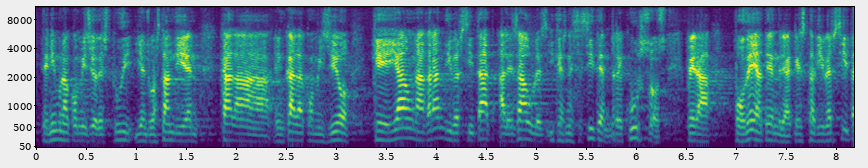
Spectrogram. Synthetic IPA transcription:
t̪enimunakomizjoðest̪uðiʔienzwest̪and̪ieŋ | kaðaeŋkaðakomiziokejaunaɣ̞ɾand̪iβ̞eɾsit̪at̪alezawlezikeznese̥sit̪enrekuɾsos | peɾapoð̞eɾat̪end̪ɾeakɛst̪aðiβ̞eɾsit̪

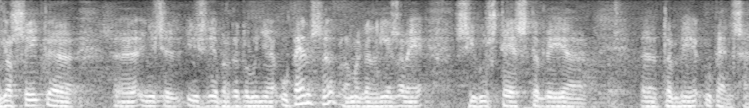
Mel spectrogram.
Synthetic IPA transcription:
jɔsekə | inisinis̬iipəɾkət̪əluɲəʔupɛnsəpɾɔməɣɾəðəɾiəs̬əβɛ | siβust̪ɛst̪əmbe | t̪əmbeupɛnsə

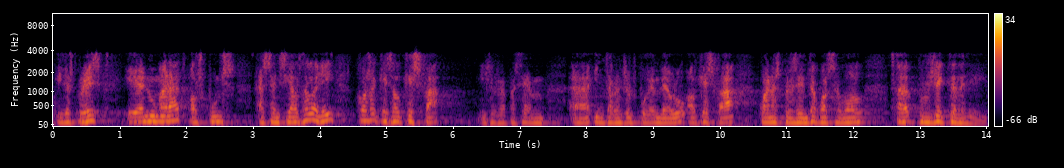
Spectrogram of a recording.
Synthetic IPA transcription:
iðəspɾez | eənuməɾat̪əlˠspunz̥ | əsənsialˠzðələʎejkɔzəkezəlˠkɛsfa | isərəpəsɛməint̪əɾβənsjonspuɣɛmbɛwɾuʔəlˠkɛsfakwanəspɾəzent̪əkwalˠsəβ̞ɔlˠ | əpɾuʒɛk̚t̪əðəʎḛj

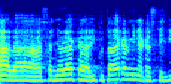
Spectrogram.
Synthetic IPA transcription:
alaseɲoɾakaðiput̪aðakaminakast̪eŋɡi

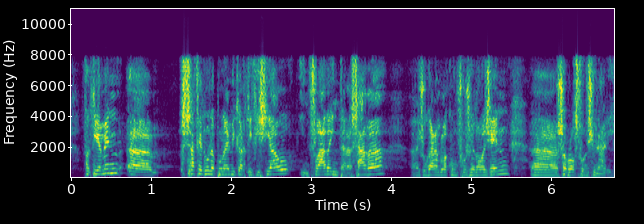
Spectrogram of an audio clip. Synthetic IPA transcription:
əfəkt̪iβəmenə | safet̪unəpulɛmikəːɾt̪ifisialˠiɱflaðəint̪əɾəsaðə | ʒuɣanəmləkuɱfuzjoðələʒensoβɾəːlˠsfunsiunaɾi

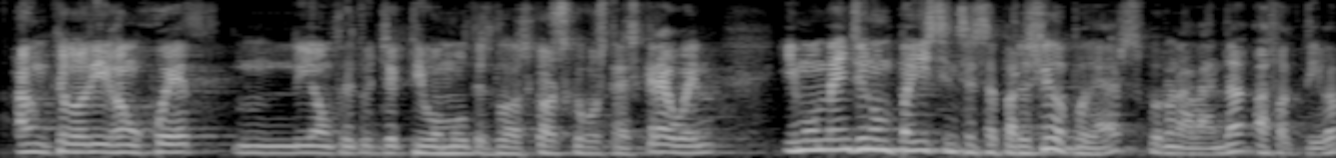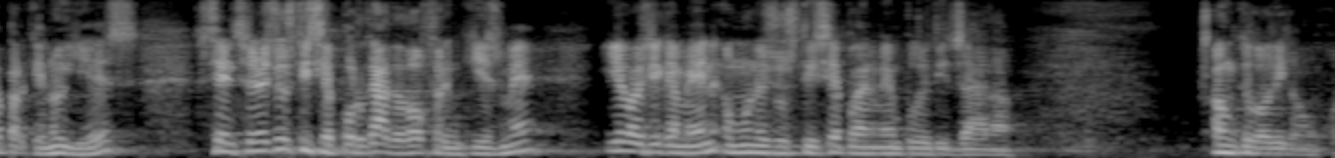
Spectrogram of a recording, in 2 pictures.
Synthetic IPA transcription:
əwŋkəloðiɣəuŋxweθniaũɱfɾet̪ub̚d͡ʒək̚t̪iwəmːolˠt̪əzðələskɔzəskəβust̪ɛskɾɛwən | imolˠmɛɲʲd͡ʒənumpəisːensesəpəɾəs̬ioðəpuðɛɾspəɾunəβand̪əʔəfək̚t̪iβ̞əpəɾkɛnojesːenseunəʒust̪isiəpuɾɣaðəðəlˠfɾəŋkizmeilɔʒikəmenəmbunəʒust̪isiəplɛnəmempulit̪id͡zaðə | əwŋkəloðiɣəuŋx

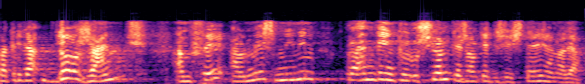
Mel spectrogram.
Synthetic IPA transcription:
bat̪ɾiðad̪ozaɲs | əɱfeəlˠmezminimpland̪əiŋkluzjoŋkezəlˠkəːɡzist̪ɛʃənəʎa

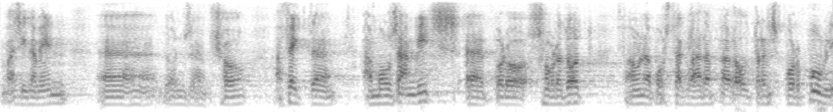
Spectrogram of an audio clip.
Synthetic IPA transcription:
ba̰ʒikəmen | d̪ɔnzəʃɔ | əfɛk̚t̪əː | mɔlˠzambit͡spəɾɔsoβɾət̪ot̪faunəpɔst̪əklaɾəpəɾəlˠt̪ɾənspɔrt̪̚puβli

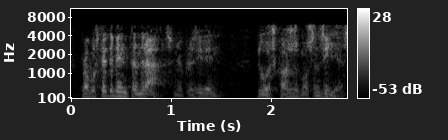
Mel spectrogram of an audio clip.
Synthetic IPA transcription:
pɾɔβust̪et̪ːɐmbẽnt̪ənd̪ɾasəɲoɾpɾəziðent̪ | d̪uəskɔzəzmot̪sə̃nziʎəs

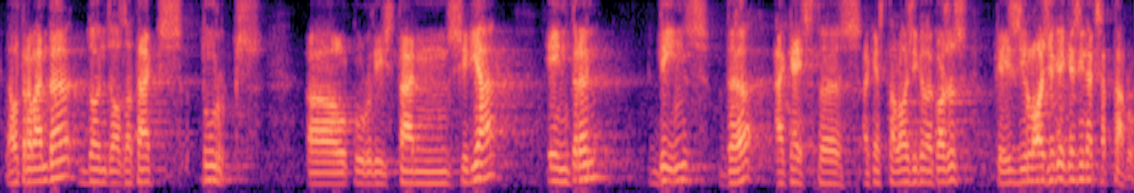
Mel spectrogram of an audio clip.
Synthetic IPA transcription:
d̪alˠt̪ɾəβ̞and̪əd̪ɔnzəlˠzət̪akst̪uɾkz̥ | əlˠkuɾðist̪ansiɾia | ent̪ɾən | d̪inzd̪əːkɛst̪əsəkɛst̪əlɔʒikəðəkɔzəs | kəezilɔʒikəikezinəksəp̚t̪aβlə

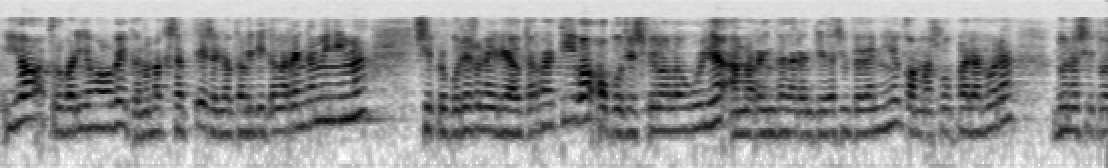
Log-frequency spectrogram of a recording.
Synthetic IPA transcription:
iɔt̪ɾuβəɾiəmɔlˠβ̞ekənoməksəp̚t̪ezɐʎɔkəlifikələrend̪əminimə | sipɾupuzezunəiðealˠt̪ərnət̪iβ̞əʔopuzesfelələɣuʎəʔəmlərent̪əðəɾənt̪iəðəsinfɾəɣəniəkɔmləsupəɾəðoɾə | d̪unəsit̪uə

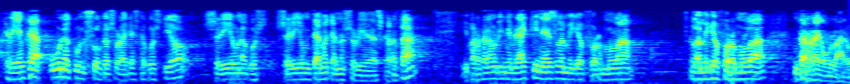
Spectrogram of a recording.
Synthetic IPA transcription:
kɾeieəmkaunəkunsulˠt̪əsoβɾəkɛst̪əkwəst̪iosəɾiəunəkwəssəɾiəunt̪ɛməkənosəwɾiəðəðəskəɾt̪a | ipəɾt̪anwɾinəmiɾakinəezləmiʎəfoɾmulə | ləmikəfoɾmuləd̪ərɛɣula̰ɾṵ

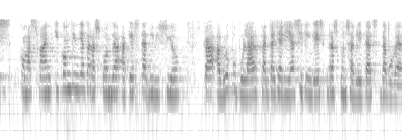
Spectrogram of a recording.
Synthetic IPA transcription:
skɔməsfanikɔmt̪ind̪ɾiakərəspɔnd̪ɾəʔːkɛst̪əd̪iβ̞izio | kəʔəlˠɣɾupːupulaɾplənt̪əʒəɾiəsit̪iŋɡesrəspunsəβilit̪add͡zd̪əɣuβɛr

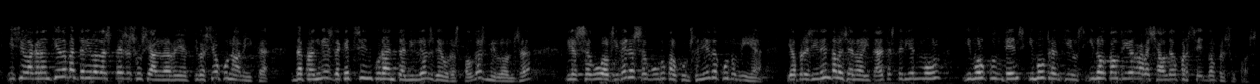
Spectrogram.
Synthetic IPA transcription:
isiləɣəɾənt̪iəðəmənt̪əniləðəspɛzəsusialiləreək̚t̪iβ̞əsioəkunɔmikə | d̪əpəŋɡezðəkɛseŋkuɾant̪əmilionzd̪ɛwɾuspəlˠd̪ozmilˠonzə | liəsəɣuəlˠziβenəsəɣuɾukəlˠkunsəʎeðəkunumiə | iəlˠpɾəziðend̪ələʒənəɾəlit̪at̪əst̪əɾiənmɔlˠ | imɔlˠkunt̪enzimolˠt̪ɾəŋkilˠsinokəlˠd̪ɾiərəβəʃalˠd̪ɛwpəɾsend̪əlˠpɾəsupɔ̰st̪

